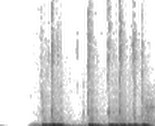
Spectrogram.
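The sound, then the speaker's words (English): Typing on a computer keyboard: a few soft, quick key presses fall in two short runs, faint and without talk. “See if we can get this real quick. Little Richard. Just type it in. Little Richard.”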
